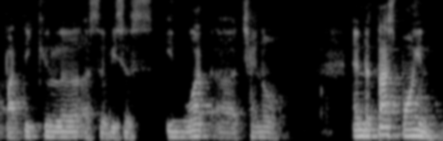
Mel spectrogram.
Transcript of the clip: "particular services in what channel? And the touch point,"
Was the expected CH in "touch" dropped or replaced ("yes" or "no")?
yes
